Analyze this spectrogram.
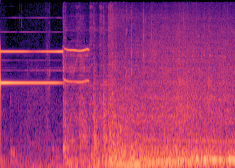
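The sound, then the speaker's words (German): After a steady high-pitched electronic beep, the engine of a large white boat on the Limfjord starts up, cranking briefly and then settling into a continuous low rumble as the boat pulls out of its berth. “Das war der Motor.”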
